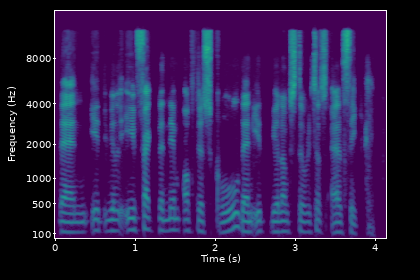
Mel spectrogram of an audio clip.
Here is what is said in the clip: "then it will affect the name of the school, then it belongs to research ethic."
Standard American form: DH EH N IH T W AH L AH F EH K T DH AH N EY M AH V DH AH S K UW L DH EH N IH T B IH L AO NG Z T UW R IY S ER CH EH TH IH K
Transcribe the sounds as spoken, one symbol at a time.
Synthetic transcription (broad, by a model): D EH N IH T W AH L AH F EH K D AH N EY M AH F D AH S K UW L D EH N IH T B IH L AO NG S T UW R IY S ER S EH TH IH K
